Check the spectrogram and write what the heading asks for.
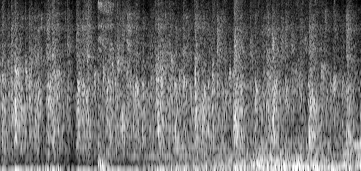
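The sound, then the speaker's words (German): A brief burst of applause from a small group for their sound technician, dense steady clapping that holds at an even level for a few seconds without any voices. “Kleiner Applaus hier ja. erstmal für unseren Tontechniker.”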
